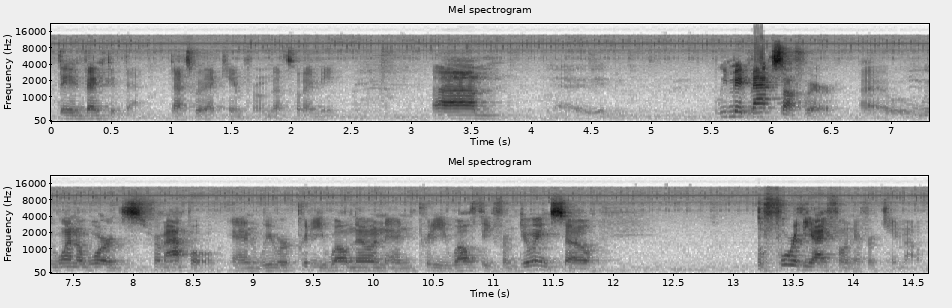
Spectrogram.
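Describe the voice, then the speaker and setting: Man, conference speaker, bright voice, casual and joking, roomy hall with faint hiss. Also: mid-range voice, moderate pace. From Hawaii. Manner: casual, joking, many fillers. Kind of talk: conference talk. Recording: echoey hall.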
